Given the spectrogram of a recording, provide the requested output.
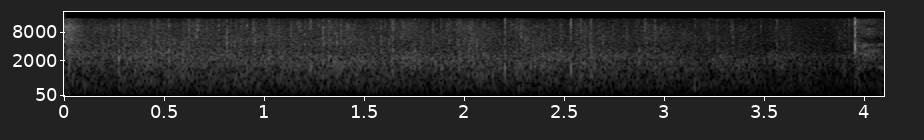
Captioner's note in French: Applaudissements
